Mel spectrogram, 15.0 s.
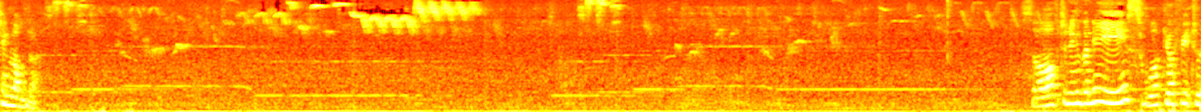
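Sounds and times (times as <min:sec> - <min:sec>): birds chirping and trilling: 0:00.0 - 0:15.0.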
